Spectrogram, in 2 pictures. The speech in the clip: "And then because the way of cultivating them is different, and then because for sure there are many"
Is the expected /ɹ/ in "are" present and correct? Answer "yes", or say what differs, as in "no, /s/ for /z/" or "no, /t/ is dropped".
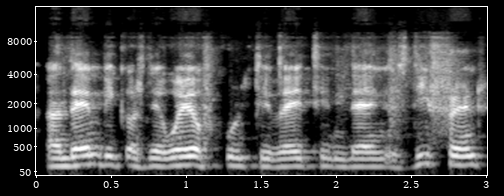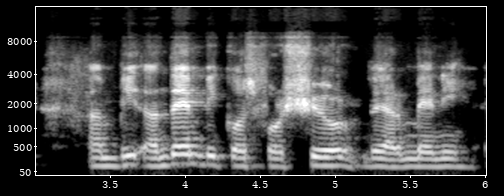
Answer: yes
